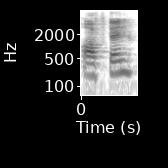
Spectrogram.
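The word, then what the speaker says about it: often: इसमें T silent है। T silent की होने की वजह से इसको ऑफेन बोला जाता है।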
